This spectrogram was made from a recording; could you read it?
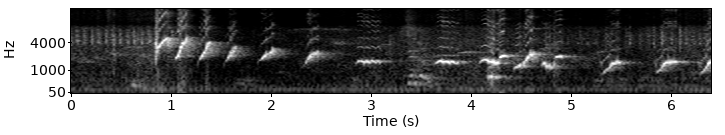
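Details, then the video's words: White-rumped shama song used to prompt quiet captive birds into singing: a rapid varied series of whistled, downward-sweeping notes, then rich fluted phrases and upslurred whistles, with loud bursts repeated about every half second. "Murai Pendiam Cepet Buka Suara dengan masteran ini | shama bird"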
